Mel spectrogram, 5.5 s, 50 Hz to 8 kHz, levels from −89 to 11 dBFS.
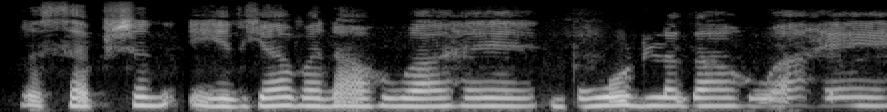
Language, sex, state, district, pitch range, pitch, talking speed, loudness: Hindi, female, Goa, North and South Goa, 205-220 Hz, 215 Hz, 95 wpm, -16 LUFS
